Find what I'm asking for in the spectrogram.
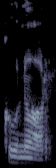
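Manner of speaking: "cunor" said "cu-NOR", H's and T silent, stress on the end; first O as a U in "cunor". Shown as a demonstration. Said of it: "the first O is pronounced like a U".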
